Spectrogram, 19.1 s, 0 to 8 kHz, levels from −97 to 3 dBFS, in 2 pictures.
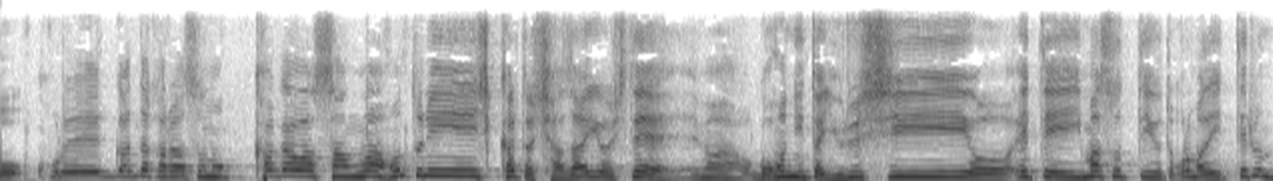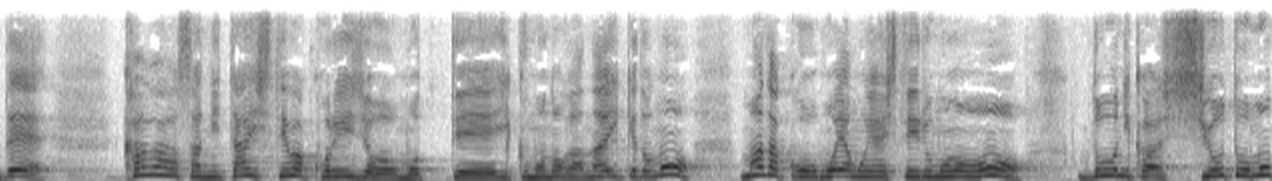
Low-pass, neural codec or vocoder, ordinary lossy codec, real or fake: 7.2 kHz; none; none; real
